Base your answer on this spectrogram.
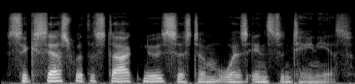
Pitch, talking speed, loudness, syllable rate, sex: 125 Hz, 135 wpm, -18 LUFS, 3.8 syllables/s, male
